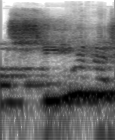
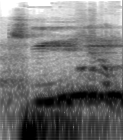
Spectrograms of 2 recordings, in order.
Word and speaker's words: क्षीर: क्ष वर्ण बनता है। क और मूर्धन्य श मिला के। जब उच्चारण दोष हुआ तो जब क्षर नहीं बोल पाए तो क्षीर को बिगाड़ कर के क्या बोलने लग गए? खीर बोलने लगे कि वो तो खीर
